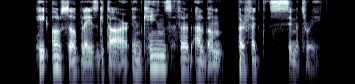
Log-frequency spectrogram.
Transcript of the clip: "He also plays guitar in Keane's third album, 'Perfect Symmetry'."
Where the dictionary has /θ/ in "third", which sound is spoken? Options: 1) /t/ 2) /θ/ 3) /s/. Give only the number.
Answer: 2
